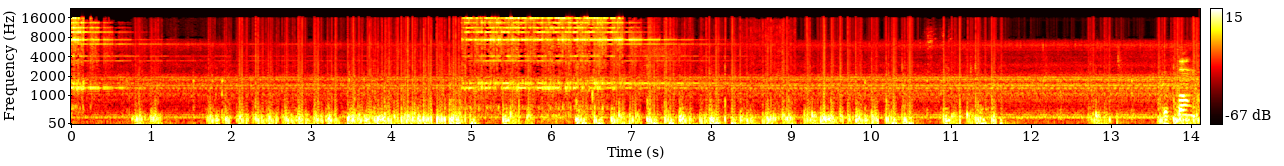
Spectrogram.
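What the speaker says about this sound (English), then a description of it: "There's the phone that was ringing." A telephone rings in Garry's Mod, a steady repeating electronic trill over a rumbling, engine-like background hum that runs throughout.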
